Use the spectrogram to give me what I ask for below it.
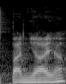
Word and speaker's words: Bagnaia: And Bagnaia, which is how you actually pronounce his name properly, not like the English commentators, Bagnaia. The G in the end in Italian is Nya. Yeah. So it's Bagnaia.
